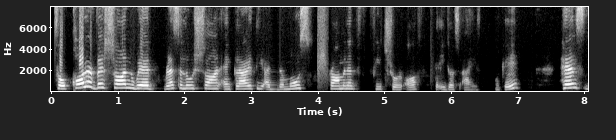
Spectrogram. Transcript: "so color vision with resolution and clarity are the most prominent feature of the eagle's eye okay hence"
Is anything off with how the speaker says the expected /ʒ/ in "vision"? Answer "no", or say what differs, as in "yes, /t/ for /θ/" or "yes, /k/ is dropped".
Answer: yes, /ʃ/ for /ʒ/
